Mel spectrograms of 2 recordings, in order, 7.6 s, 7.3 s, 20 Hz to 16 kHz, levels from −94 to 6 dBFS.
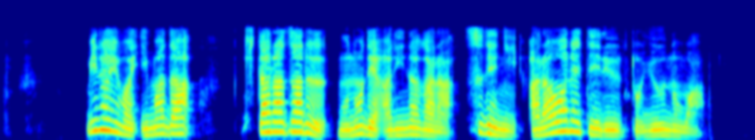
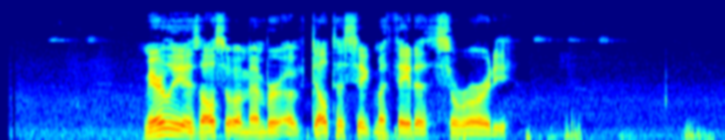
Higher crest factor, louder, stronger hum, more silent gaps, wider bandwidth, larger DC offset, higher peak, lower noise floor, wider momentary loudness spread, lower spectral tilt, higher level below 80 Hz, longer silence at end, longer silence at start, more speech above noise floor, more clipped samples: about the same, 20 dB vs 20 dB; second, -29 LUFS vs -22 LUFS; neither; first, 2.29-2.35 s vs none; second, 7.8 kHz vs 11 kHz; neither; second, -10 dBFS vs -4 dBFS; first, -72 dBFS vs -60 dBFS; about the same, 8 LU vs 8 LU; about the same, -5 dB/octave vs -4.5 dB/octave; second, -72 dBFS vs -60 dBFS; first, 0.5 s vs 0.35 s; second, 0.9 s vs 1.45 s; first, 44 dB vs 39 dB; neither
